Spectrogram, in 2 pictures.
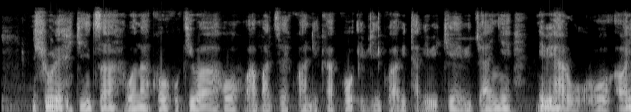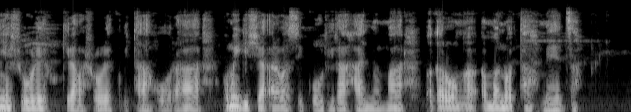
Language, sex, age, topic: Rundi, male, 25-35, education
